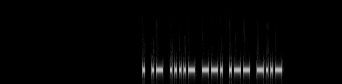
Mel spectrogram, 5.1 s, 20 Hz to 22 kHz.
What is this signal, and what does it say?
Morse code, heard as a keyed tone, about 36 wpm, 700 Hz. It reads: EA4GWX
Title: DXCC-100 Call Signs - 6 Characters - Repeated 2x - 35wpm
